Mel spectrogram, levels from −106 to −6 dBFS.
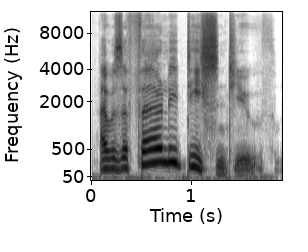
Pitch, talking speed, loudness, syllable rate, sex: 185 Hz, 190 wpm, -15 LUFS, 4.9 syllables/s, male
